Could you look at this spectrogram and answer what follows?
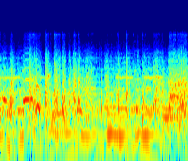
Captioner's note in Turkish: Kavga ortam gürültüsü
